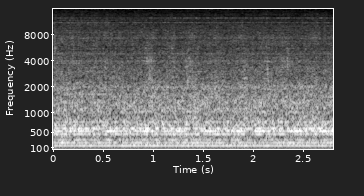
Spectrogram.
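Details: Late-90s Whirlpool Accudry 40-pint dehumidifier (reciprocating compressor, Emerson fan motor), about 10 minutes running: steady, even compressor hum with smooth fan rush, no knocking; evaporator coil cold with condensation, not frosted; running normally.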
